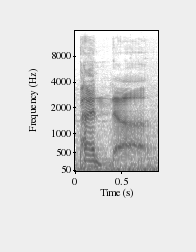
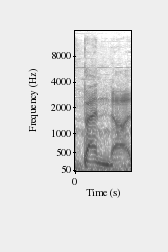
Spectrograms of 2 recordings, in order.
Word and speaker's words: Banda: together for Gung Fu Panda Benda I mispronounced it slightly there but is Benda don't confuse it with panda because that's not what it is yep he is uh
